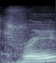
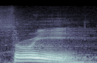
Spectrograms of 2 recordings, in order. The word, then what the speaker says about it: three: No es tree, porque tree, si no pronuncio la Z y digo tree tratando de pronunciar la T, estoy diciendo árbol, ¿sí? Esto es three, very good, three.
